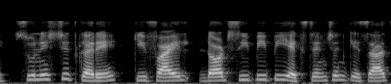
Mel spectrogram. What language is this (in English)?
Hindi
